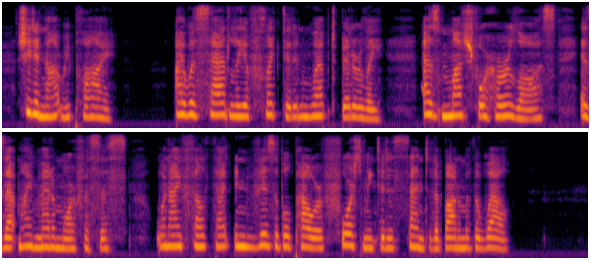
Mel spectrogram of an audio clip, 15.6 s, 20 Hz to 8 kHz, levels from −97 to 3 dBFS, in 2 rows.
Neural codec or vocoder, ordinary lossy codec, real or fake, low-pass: none; AAC, 32 kbps; real; 7.2 kHz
